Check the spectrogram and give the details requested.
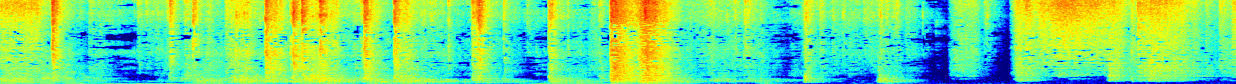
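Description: Metal storage-shed frame rails and brackets being handled and fitted together, giving many short clicks and knocks.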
